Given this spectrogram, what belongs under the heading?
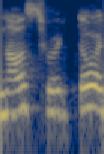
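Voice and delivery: ordinary delivery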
